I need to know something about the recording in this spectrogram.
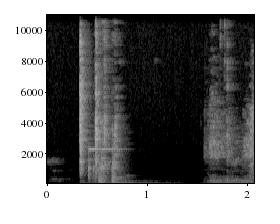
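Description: Short knock and rattle of the opened laptop's plastic chassis being handled on the bench, about a third of a second in, followed by a brief rustle near the end.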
